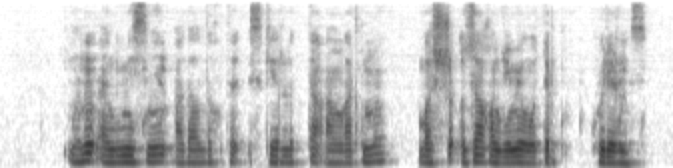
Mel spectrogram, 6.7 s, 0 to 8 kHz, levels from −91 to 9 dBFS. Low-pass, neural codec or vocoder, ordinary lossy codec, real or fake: 7.2 kHz; vocoder, 44.1 kHz, 128 mel bands, Pupu-Vocoder; none; fake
